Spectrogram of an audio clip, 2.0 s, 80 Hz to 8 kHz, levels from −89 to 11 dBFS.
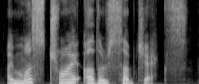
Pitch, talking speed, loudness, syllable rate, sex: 225 Hz, 150 wpm, -16 LUFS, 4.1 syllables/s, female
